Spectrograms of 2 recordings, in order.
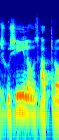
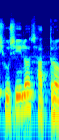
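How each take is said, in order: First: সুশীলৌ ending in a gliding ou; wrong form demo. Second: সুশীল ending in a short plain o; corrected form demo. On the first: Teacher repeats the mistake before correcting it, সুশীলৌ ending in ou. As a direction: say সুশীলৌ with ou as its last sound. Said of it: "এটা ভুল". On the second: Teacher gives students the corrected phrase, সুশীল without the ou. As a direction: say সুশীল without any ou glide at the end. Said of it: "কিন্তু আমাদের কি হবে?". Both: Shown as a demonstration.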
